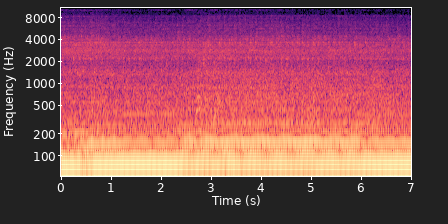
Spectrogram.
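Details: 1989 Jeep Wrangler YJ on newly installed ACES EFI, timing set at 15° advance, IAC linkage sticking slightly and due for adjustment; deep even steady idle, no misses, knocks or hunting; normal idle.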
